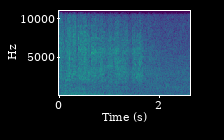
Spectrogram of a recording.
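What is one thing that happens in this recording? A sliding window rumbles along its track.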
